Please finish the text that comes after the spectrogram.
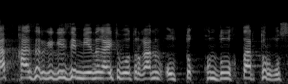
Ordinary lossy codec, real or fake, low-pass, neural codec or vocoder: none; real; 7.2 kHz; none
